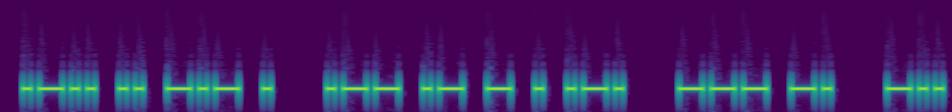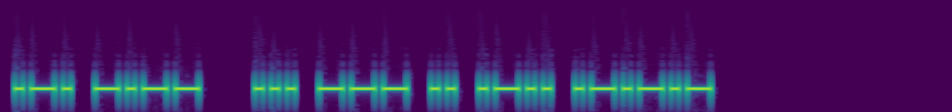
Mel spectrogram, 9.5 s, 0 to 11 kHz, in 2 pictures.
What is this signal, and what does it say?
Morse code, heard as a keyed tone, about 30 wpm, 700 Hz. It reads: LIKE WATER ON DRY SOIL.
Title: Sentences from Top 1000 Words - Review Part 4 - 30wpm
